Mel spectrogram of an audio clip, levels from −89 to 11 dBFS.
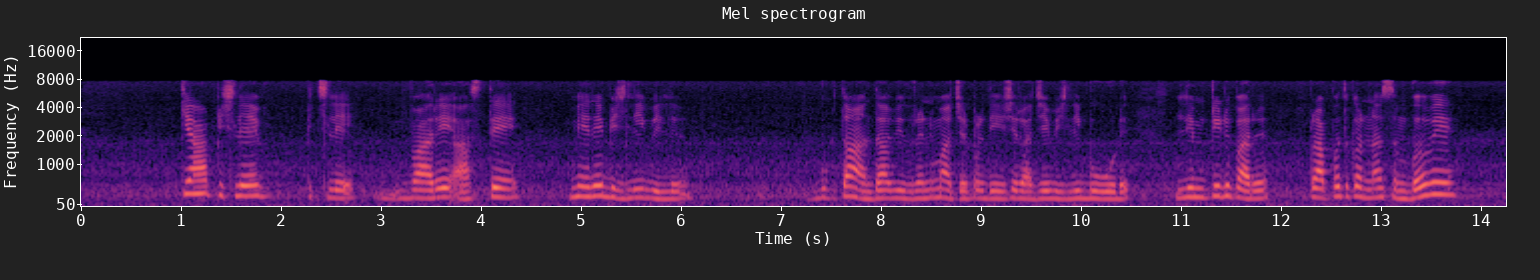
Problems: constant background noise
